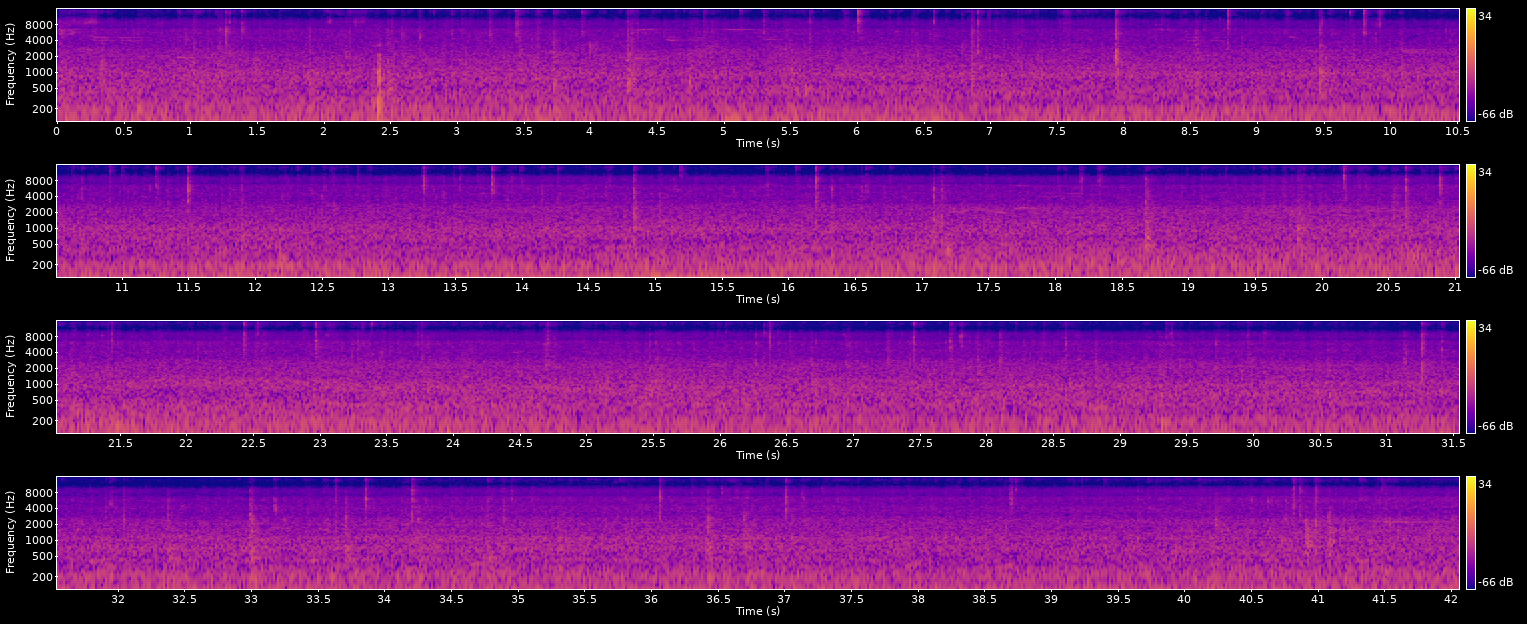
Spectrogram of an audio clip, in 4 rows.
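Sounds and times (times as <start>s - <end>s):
faint bird chirps: 0.0s - 6.4s, 16.8s - 18.6s, 41.0s - 42.0s
light rain hiss: 0.0s - 42.0s
raindrops ticking on leaves: 0.0s - 42.0s.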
